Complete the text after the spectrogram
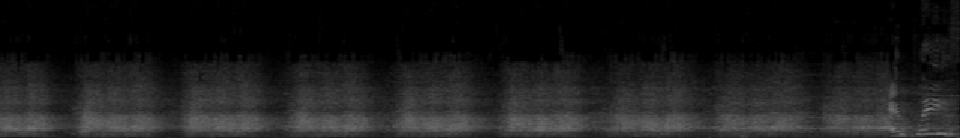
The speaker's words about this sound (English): Now the crowd tries to shout down the protesters, and Harris is smiling.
